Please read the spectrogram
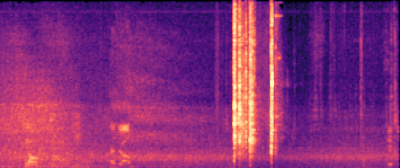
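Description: A quick run of three or four sharp clicks and knocks about three and a half seconds in, from camera gear being handled on its tripod, over a steady hum of street traffic.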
